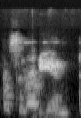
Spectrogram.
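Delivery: whispered goodbye. Real, not acted. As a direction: breathe it out softly. Whispered farewell.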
